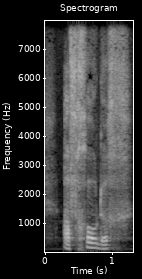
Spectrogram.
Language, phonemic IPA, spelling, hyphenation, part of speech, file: Dutch, /ˌɑfˈxoː.dəx/, afgodig, af‧go‧dig, adjective, Nl-afgodig.ogg
- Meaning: idolatrous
